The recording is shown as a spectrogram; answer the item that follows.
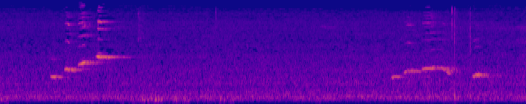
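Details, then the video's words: Pet alexandrine parrot making funny sounds: two short bursts of rising, whistled notes, the first near one second, the second just after four seconds. A quiet room hum runs underneath. "alexandrine parrot funny sounds"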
